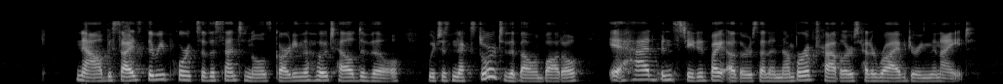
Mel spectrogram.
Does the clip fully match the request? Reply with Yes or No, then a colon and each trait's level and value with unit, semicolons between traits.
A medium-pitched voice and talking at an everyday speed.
No: medium, 175 Hz; fast, 220 wpm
